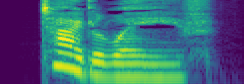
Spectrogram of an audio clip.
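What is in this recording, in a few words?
"tidal wave", British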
